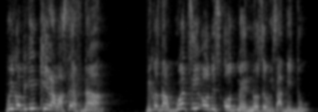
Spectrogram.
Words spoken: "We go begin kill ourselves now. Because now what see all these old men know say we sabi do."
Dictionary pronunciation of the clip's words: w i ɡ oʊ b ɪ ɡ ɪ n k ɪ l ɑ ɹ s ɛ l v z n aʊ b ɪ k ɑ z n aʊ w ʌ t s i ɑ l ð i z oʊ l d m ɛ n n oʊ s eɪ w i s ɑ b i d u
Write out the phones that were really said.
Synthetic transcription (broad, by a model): w i ɡ oʊ b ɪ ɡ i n k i l ɑ w s ɛ l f n aʊ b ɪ k ɑ s n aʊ w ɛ t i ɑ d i s oʊ l d m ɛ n n oʊ s eɪ w i ʃ ɑ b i d u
